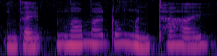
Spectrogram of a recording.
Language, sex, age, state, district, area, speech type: Bodo, female, 18-30, Assam, Kokrajhar, rural, spontaneous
